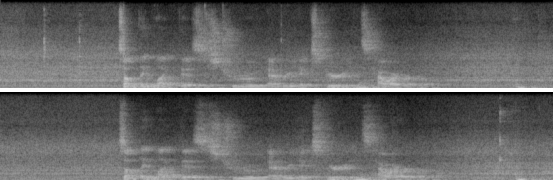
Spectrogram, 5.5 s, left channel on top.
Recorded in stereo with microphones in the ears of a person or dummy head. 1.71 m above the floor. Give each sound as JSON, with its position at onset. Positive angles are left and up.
{"t": 1.2, "sound": "a man speaking", "side_deg": 45, "distance_m": 1.0}
{"t": 3.2, "sound": "a man speaking", "side_deg": 85, "distance_m": 3.5}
